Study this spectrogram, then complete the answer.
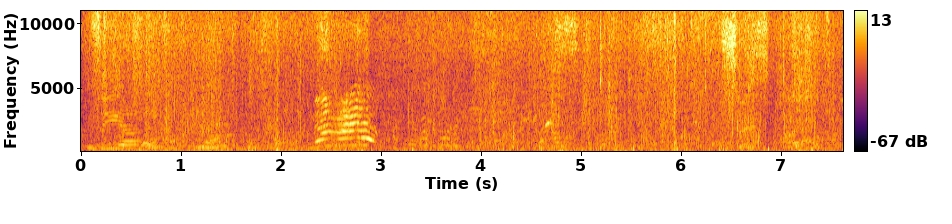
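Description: Footsteps crunch on packed snow.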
